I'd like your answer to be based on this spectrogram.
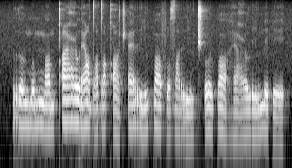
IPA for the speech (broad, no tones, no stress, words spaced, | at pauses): rolmomŋɒm qʼæʕoɾæ dˤedˤuqʼɒ t͡ʃʼæril pɒ fuzˤæril t͡ʃʼolpɒ ɦæʕolɾil mepe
